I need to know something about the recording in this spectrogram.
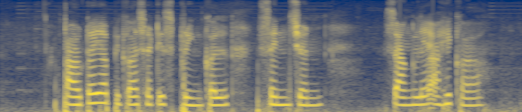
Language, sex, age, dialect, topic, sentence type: Marathi, female, 18-24, Standard Marathi, agriculture, question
